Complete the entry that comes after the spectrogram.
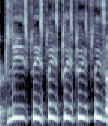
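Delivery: high, rapid-fire imitated pleading; begging kids. All the kids pleading on the phone, high-pitched begging. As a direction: mimic children begging all at once. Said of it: "all of them are".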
